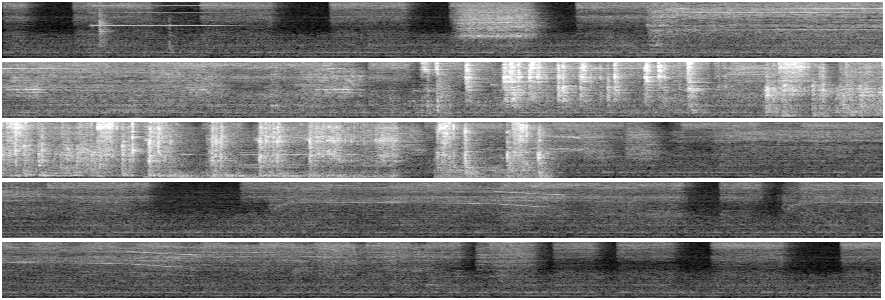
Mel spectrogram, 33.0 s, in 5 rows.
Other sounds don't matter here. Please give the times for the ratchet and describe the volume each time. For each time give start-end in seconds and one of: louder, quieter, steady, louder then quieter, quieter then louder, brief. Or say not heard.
6.5-17.4 louder.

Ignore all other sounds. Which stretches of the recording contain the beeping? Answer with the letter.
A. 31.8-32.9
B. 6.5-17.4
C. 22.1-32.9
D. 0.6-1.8
D.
